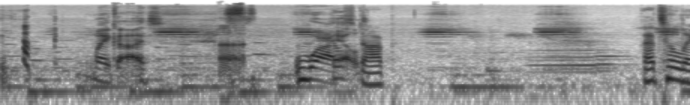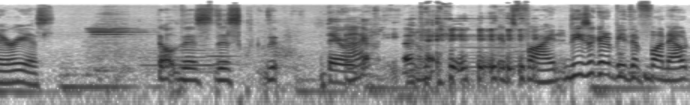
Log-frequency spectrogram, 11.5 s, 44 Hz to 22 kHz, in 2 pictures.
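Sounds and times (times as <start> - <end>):
laughter: 0.0 - 0.5, 9.1 - 10.6
speech: 0.8 - 3.4, 5.4 - 11.5
car horns honking outside: 1.2 - 2.8, 3.5 - 5.8, 6.4 - 7.6.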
